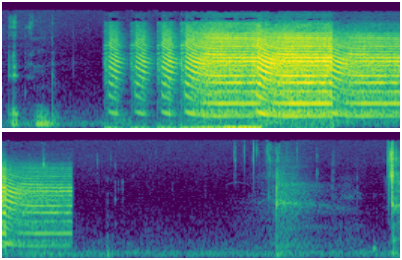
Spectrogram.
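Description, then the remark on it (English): Three short air horn blasts burst out, followed by one long, loud sustained blare, then it cuts off abruptly, leaving a brief quiet with faint background noise. “Give her an air horn.”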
